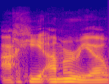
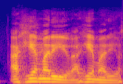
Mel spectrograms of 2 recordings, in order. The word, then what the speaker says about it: ají amarillo: So I have this chili pepper here, which is called ají amarillo, which is a Don't say it like that. ají amarillo.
